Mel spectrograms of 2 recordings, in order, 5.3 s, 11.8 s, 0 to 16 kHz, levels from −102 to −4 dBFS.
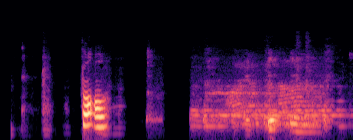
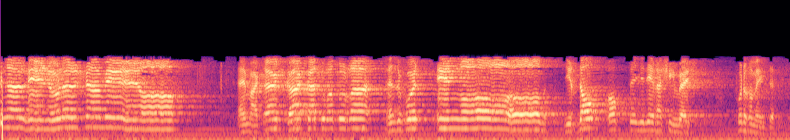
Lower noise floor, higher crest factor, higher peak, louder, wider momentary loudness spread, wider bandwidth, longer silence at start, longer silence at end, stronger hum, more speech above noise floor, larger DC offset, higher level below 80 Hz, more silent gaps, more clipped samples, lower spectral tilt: first, -65 dBFS vs -35 dBFS; first, 22 dB vs 10 dB; about the same, -2 dBFS vs 0 dBFS; second, -19 LUFS vs -8 LUFS; first, 24 LU vs 13 LU; first, 4.5 kHz vs 4 kHz; first, 1.25 s vs 0 s; about the same, 0.2 s vs 0.1 s; second, none vs 50 Hz at -40 dBFS; first, 48 dB vs 24 dB; second, under 0.1% vs 1%; second, -74 dBFS vs -40 dBFS; first, 1.92-2.01 s, 2.53-2.82 s vs none; second, under 0.1% vs 1%; first, -10 dB/octave vs -6 dB/octave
